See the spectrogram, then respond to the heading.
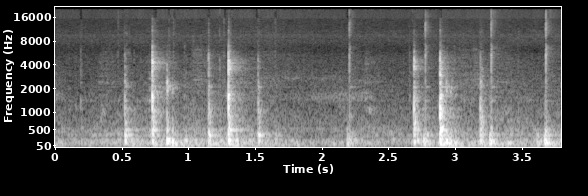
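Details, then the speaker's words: Old Victa two-stroke lawn mower, spark check in a quiet room: sharp irregular snapping ticks as the engine is turned over; strong, healthy ignition spark. "I can hear it. Oh, that's got a healthy spark. That works."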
